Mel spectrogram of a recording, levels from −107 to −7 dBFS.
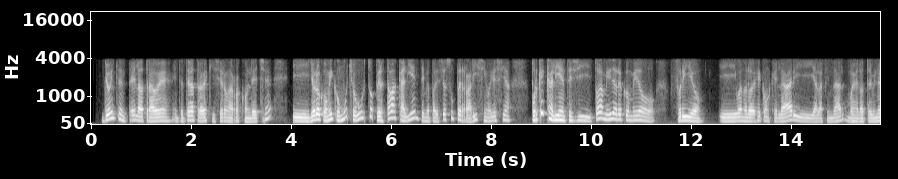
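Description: The clip is speech, and nothing in it is technically wrong.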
